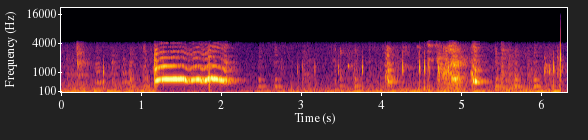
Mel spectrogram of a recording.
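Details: Crowing from one of two roosters: a single loud cock-a-doodle-doo lasting about one second, held on a steady pitch with a short rise and a wobble before it drops off. Muffled background noise and faint squawks follow.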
